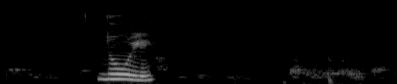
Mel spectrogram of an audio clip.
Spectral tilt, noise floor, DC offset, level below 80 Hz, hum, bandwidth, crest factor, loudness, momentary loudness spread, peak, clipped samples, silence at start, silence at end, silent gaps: -6 dB/octave; -73 dBFS; under 0.1%; -78 dBFS; none; 11.5 kHz; 20 dB; -31 LUFS; 27 LU; -18 dBFS; under 0.1%; 1 s; 0.45 s; none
